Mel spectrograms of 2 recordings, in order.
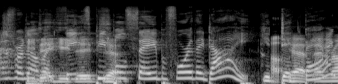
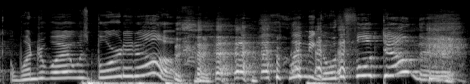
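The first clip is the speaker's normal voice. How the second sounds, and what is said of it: Goofy voice impression of Ron Livingston. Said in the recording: “did an impression of Ron Livingston by putting on the Goofy voice”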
